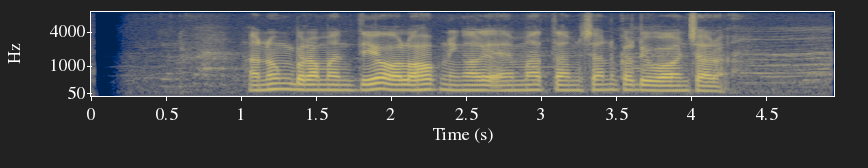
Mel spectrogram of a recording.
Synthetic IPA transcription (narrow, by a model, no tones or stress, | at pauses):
anʊŋbəɾamant̪iɔːlɔɦɔk̚niŋaliɛmat̪amsankərdiwawaɲt͡ʃaɾa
